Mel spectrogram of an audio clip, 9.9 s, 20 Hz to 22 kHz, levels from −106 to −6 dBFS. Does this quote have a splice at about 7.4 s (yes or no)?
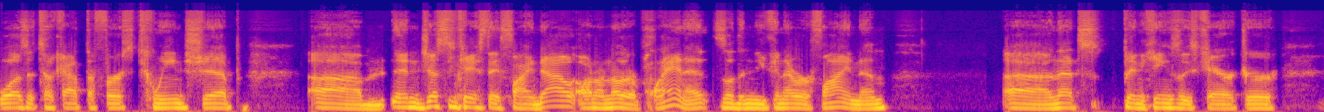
no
